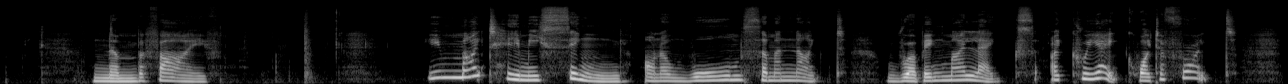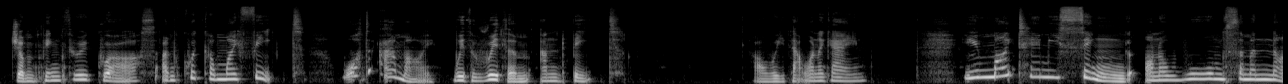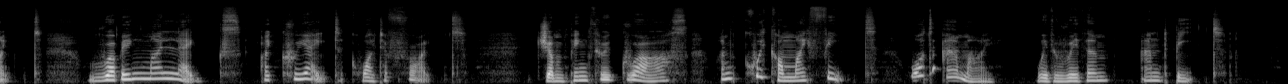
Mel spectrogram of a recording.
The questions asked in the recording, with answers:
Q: What am I with rhythm and beat?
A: That is a cricket.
